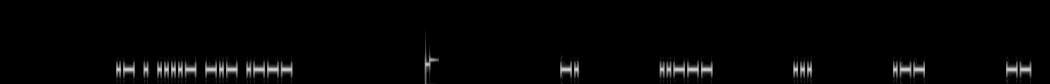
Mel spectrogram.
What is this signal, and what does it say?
Morse code, heard as a keyed tone, about 36 wpm, spaced as for 15 wpm, 700 Hz. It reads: AE4KJ N2SWM
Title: USA Call Signs - 5 Characters - 8x Character Spacing - 35wpm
